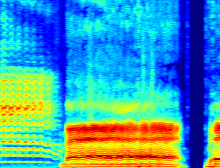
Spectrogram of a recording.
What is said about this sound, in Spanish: Que, es que tú no sabes, no sabes si es el sonido de la cabra cuando está. Continúa. Bueno, sí, no, es claramente el sonido de busco apareamiento, es una cabra en celo.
